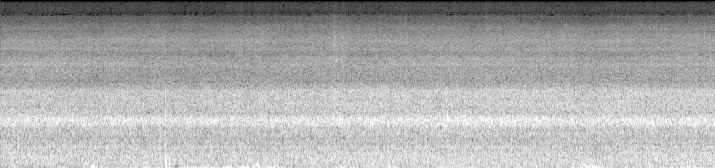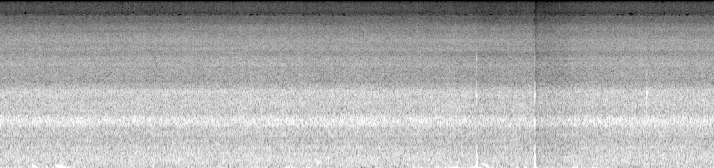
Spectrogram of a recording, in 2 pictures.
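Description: Steady rush of river whitewater through a rapid, with scattered low thumps and knocks on the microphone.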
